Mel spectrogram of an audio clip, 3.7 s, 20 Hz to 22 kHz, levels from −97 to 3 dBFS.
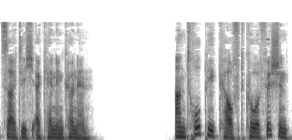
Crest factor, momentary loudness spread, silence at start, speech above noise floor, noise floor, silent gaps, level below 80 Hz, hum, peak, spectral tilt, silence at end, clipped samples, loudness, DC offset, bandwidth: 18 dB; 4 LU; 0.05 s; over 70 dB; under -90 dBFS; 1.38-2.08 s; -44 dBFS; none; -2 dBFS; -6 dB/octave; 0 s; under 0.1%; -21 LUFS; under 0.1%; 12 kHz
